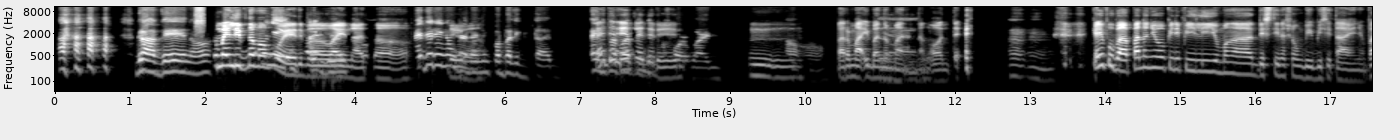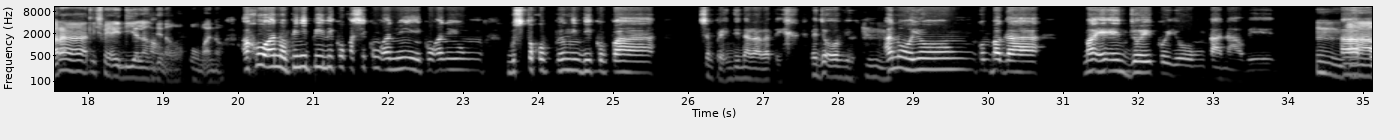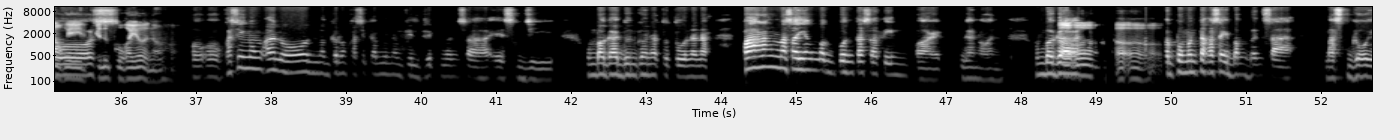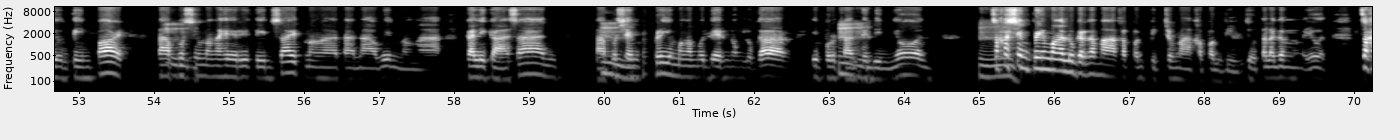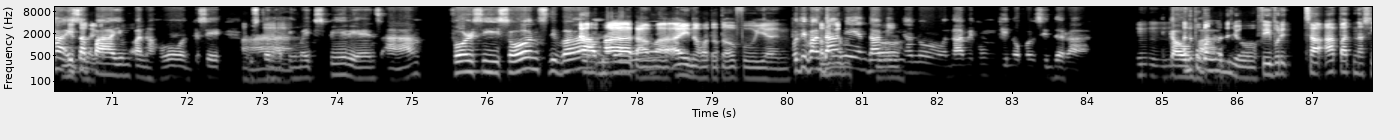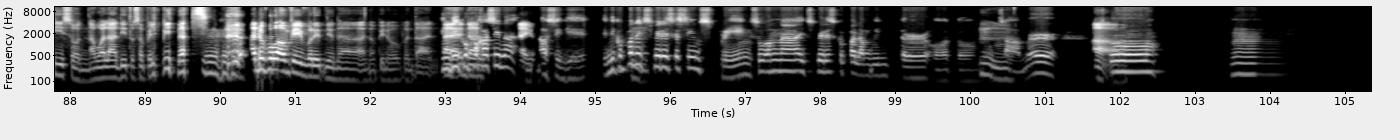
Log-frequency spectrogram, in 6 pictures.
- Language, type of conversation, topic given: Filipino, unstructured, Paano mo pinipili ang mga destinasyong bibisitahin mo?
- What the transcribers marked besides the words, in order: laugh; unintelligible speech; chuckle; chuckle; other background noise; dog barking; drawn out: "Gano'n"; tapping; laughing while speaking: "Mhm"; laughing while speaking: "Pilipinas"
